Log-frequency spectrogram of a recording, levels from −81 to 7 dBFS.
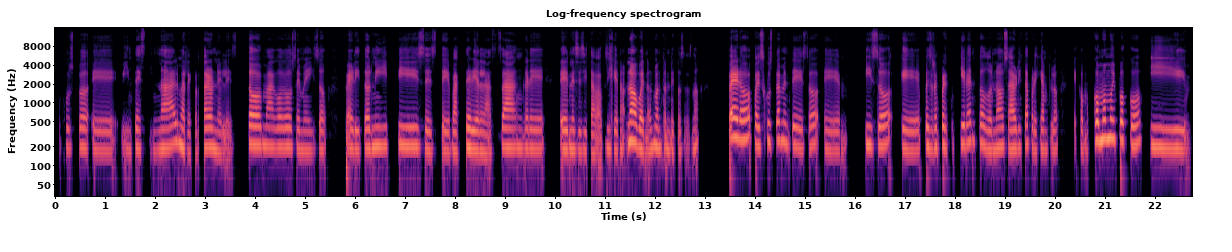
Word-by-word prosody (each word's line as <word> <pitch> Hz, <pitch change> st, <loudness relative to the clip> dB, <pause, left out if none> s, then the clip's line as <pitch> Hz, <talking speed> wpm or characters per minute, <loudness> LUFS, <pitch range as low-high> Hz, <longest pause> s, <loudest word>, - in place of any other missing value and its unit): justo, 195 Hz, 0 st, -3 dB
eh, 175 Hz, -1 st, -5 dB
intestinal, 190 Hz, +3 st, -2 dB
me 200 Hz, -3 st, +3 dB
recortaron 190 Hz, +4 st, +1 dB
el 165 Hz, -, -5 dB
estómago, 205 Hz, -2 st, +1 dB
se 190 Hz, -2 st, -5 dB
me 180 Hz, 0 st, -5 dB
hizo 180 Hz, 0 st, -6 dB, 0.3 s
peritonitis, 205 Hz, +2 st, -1 dB
este, 175 Hz, -1 st, -3 dB
bacteria 180 Hz, +2 st, +2 dB
en 175 Hz, -1 st, -1 dB
la 160 Hz, +1 st, -3 dB
sangre, 195 Hz, -1 st, 0 dB, 0.3 s
eh, 185 Hz, 0 st, +4 dB
necesitaba 175 Hz, -3 st, -3 dB
oxígeno. 185 Hz, -2 st, -4 dB
No, 240 Hz, -1 st, +9 dB
bueno, 185 Hz, -2 st, +2 dB
un 190 Hz, -, -2 dB
montón 200 Hz, -3 st, -1 dB
de 170 Hz, -2 st, -6 dB
cosas, 180 Hz, -, -12 dB
¿no? 195 Hz, +5 st, -6 dB, 0.6 s
Pero, 275 Hz, 0 st, +7 dB
pues, 205 Hz, -2 st, +1 dB
justamente 230 Hz, -4 st, -1 dB
eso, 205 Hz, +4 st, -3 dB
eh, 175 Hz, -1 st, -5 dB, 0.5 s
hizo 210 Hz, 0 st, +1 dB, 0.2 s
que, 180 Hz, -2 st, -1 dB
pues, 200 Hz, -2 st, 0 dB
repercutiera 215 Hz, +3 st, -1 dB
en 245 Hz, 0 st, -4 dB
todo, 210 Hz, -6 st, -1 dB
¿no? 195 Hz, +2 st, 0 dB
O -, -, -3 dB
sea, 185 Hz, -2 st, +1 dB
ahorita, 195 Hz, +3 st, 0 dB
por 200 Hz, -4 st, -3 dB
ejemplo, 185 Hz, 0 st, -5 dB, 0.3 s
eh, -, -, -13 dB
como 185 Hz, -2 st, -6 dB
como 250 Hz, +2 st, +7 dB
muy 270 Hz, 0 st, +4 dB
poco 245 Hz, -2 st, +1 dB
y 195 Hz, -2 st, 0 dB
195 Hz, 130 wpm, -24 LUFS, 185-210 Hz, 0.6 s, No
